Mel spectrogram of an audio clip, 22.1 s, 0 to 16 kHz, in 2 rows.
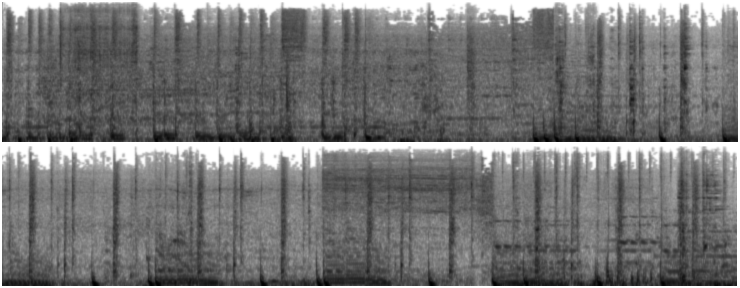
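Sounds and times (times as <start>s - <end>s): music with beat and bass line: 0.0s - 5.7s, 8.0s - 10.2s, 10.8s - 12.6s, 13.2s - 17.6s, 18.4s - 22.0s.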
